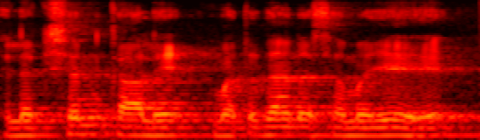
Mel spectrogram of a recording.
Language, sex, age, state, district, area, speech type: Sanskrit, male, 45-60, Telangana, Mahbubnagar, rural, spontaneous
